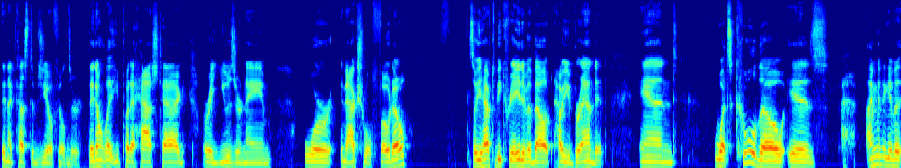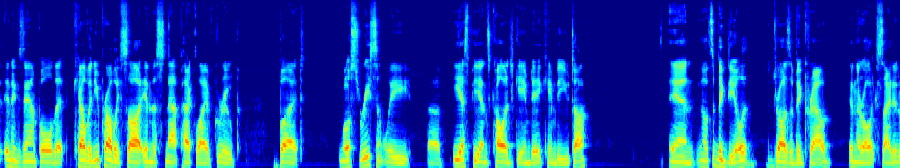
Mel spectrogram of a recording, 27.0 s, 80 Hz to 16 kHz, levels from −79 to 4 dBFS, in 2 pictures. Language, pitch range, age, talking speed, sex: English, 110-130 Hz, 30-49, 175 wpm, male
